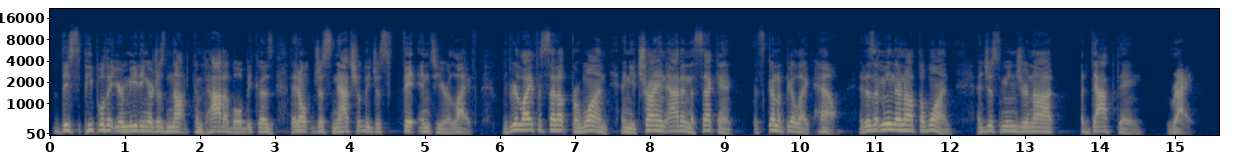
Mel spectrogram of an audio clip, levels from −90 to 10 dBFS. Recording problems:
none

